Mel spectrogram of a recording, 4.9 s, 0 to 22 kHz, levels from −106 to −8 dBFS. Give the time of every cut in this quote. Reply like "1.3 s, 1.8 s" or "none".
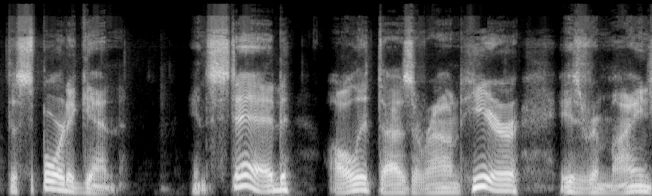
none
